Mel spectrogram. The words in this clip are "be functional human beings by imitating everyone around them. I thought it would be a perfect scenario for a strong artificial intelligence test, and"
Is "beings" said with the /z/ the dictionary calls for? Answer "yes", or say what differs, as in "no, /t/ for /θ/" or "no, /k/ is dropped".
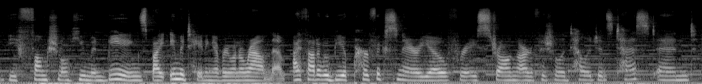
yes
